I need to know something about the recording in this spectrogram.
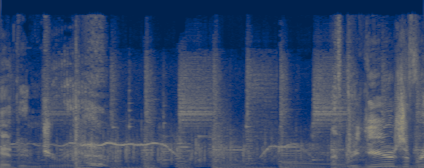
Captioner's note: leg thudding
